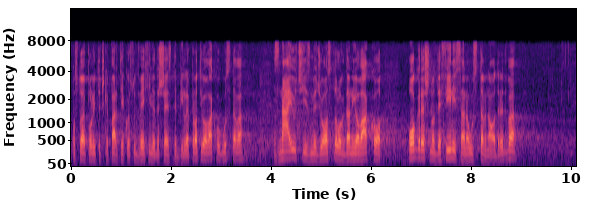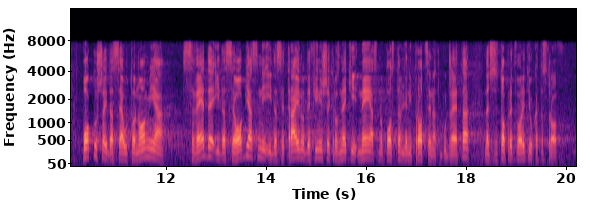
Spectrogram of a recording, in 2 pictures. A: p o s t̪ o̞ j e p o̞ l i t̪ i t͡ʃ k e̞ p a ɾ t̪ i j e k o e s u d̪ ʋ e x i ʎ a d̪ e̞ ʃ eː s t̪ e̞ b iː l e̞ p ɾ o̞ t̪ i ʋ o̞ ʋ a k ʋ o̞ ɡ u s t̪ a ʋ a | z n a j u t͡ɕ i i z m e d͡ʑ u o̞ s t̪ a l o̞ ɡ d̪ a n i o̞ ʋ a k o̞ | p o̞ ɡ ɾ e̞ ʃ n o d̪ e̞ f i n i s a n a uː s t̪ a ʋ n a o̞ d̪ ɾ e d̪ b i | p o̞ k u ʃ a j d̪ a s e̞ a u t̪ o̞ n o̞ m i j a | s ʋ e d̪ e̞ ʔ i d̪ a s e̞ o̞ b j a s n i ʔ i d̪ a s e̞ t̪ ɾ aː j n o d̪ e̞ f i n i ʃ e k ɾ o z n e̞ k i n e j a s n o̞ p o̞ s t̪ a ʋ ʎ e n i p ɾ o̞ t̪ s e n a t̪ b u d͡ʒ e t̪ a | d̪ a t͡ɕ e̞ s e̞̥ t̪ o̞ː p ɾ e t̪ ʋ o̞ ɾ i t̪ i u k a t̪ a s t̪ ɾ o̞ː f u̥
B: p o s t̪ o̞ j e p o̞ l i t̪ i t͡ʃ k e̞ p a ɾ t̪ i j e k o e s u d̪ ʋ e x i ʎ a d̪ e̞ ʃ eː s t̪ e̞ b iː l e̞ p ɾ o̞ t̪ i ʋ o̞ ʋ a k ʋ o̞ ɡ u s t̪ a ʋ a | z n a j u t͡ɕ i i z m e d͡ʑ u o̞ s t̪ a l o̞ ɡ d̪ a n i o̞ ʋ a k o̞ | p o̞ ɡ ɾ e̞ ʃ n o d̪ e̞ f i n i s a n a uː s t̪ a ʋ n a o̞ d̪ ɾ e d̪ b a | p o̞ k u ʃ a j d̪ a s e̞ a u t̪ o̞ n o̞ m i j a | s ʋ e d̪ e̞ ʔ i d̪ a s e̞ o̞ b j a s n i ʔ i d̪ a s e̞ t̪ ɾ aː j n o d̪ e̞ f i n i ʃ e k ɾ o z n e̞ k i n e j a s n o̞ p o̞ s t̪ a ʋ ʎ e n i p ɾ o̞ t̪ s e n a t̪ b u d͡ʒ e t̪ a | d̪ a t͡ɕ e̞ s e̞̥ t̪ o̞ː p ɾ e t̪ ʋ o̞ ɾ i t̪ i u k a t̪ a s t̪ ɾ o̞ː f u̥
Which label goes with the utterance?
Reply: B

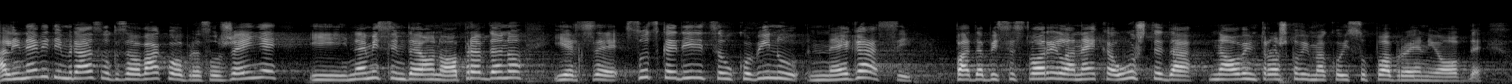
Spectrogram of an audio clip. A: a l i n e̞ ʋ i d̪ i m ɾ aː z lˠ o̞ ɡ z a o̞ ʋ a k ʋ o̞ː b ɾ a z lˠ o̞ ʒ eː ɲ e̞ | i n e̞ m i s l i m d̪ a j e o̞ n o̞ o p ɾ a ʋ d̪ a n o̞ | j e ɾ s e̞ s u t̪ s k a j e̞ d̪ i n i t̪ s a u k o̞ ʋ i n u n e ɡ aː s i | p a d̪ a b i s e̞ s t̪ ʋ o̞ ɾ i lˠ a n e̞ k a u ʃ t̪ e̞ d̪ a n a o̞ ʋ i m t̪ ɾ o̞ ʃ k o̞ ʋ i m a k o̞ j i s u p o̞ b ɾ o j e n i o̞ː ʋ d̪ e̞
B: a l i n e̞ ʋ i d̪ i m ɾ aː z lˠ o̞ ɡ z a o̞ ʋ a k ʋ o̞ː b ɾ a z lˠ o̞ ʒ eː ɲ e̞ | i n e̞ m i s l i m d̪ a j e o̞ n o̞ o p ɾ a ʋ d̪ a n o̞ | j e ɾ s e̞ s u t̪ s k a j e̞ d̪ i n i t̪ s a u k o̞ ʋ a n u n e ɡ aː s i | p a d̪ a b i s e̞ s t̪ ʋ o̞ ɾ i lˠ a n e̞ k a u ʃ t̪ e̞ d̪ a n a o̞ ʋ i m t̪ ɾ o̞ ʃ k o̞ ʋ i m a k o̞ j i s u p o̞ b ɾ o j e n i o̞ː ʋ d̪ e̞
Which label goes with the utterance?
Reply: A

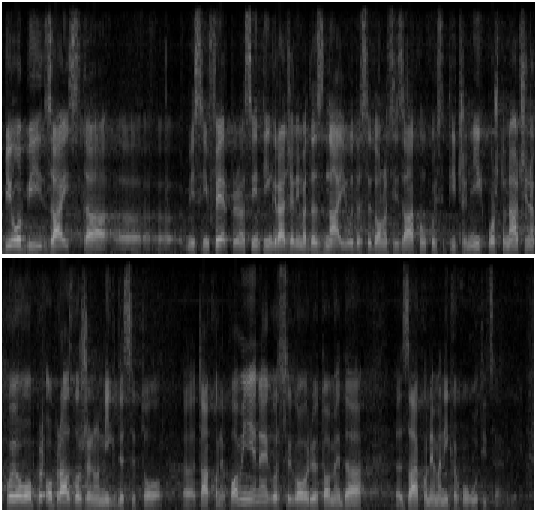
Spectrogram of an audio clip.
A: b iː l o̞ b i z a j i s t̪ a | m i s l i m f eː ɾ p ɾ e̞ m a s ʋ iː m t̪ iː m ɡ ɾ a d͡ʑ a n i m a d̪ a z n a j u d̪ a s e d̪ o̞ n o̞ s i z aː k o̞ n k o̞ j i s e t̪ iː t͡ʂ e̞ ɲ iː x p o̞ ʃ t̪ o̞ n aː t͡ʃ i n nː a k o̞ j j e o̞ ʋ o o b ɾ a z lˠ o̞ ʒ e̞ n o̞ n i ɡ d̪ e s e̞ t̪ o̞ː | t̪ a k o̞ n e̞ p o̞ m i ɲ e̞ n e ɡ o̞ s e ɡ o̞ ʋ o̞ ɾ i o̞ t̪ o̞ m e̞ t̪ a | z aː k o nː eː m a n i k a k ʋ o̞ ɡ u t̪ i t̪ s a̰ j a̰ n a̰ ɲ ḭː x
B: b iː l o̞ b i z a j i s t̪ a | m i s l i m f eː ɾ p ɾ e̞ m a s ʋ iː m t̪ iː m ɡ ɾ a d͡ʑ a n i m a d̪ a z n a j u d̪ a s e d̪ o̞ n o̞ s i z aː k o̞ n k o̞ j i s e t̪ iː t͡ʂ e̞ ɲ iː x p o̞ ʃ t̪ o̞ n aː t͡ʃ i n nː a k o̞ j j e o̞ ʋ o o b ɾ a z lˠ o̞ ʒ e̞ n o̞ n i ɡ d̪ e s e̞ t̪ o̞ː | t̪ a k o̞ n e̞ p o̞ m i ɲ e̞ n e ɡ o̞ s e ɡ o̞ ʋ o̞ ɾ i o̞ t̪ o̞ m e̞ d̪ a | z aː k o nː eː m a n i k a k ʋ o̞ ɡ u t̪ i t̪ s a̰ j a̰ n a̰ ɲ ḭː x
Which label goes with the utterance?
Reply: B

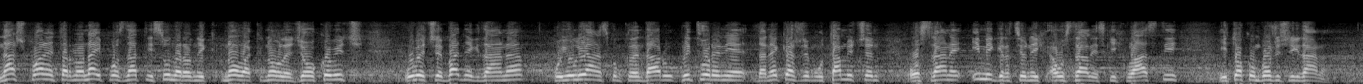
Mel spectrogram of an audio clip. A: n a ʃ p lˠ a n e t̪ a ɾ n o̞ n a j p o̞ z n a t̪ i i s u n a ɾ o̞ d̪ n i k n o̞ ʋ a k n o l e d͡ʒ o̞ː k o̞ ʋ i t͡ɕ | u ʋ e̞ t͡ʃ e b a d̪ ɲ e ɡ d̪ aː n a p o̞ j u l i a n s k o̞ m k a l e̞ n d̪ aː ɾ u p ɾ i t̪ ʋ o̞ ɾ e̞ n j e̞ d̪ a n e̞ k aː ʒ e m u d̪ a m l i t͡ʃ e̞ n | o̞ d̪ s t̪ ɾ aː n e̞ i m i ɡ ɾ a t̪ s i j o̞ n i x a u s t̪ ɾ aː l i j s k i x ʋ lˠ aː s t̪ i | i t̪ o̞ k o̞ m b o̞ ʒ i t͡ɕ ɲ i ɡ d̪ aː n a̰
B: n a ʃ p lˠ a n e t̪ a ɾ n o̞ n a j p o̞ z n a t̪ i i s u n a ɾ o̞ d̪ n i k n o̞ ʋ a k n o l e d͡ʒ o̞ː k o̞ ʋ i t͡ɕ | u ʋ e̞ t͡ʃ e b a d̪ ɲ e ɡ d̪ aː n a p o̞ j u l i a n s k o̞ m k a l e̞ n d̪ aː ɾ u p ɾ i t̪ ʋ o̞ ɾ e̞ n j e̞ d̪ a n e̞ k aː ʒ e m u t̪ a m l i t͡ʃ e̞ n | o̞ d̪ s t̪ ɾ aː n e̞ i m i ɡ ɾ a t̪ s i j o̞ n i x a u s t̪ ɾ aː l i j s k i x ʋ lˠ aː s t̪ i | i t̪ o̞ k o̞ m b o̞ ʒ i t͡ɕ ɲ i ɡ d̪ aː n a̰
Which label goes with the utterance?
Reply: B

